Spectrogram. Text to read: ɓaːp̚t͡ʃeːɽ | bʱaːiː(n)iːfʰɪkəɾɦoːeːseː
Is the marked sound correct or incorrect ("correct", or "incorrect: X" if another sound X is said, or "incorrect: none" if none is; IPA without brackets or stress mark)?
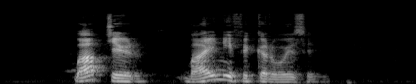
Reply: correct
